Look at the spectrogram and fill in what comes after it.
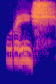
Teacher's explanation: जुबान की जड़ ऊपर ना आने पाए वरना शीन मोटा हो जाएगा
